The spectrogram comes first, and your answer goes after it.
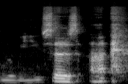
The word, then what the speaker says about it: Louis: It's Louis, not Louis. I believe it's pronounced Louise.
